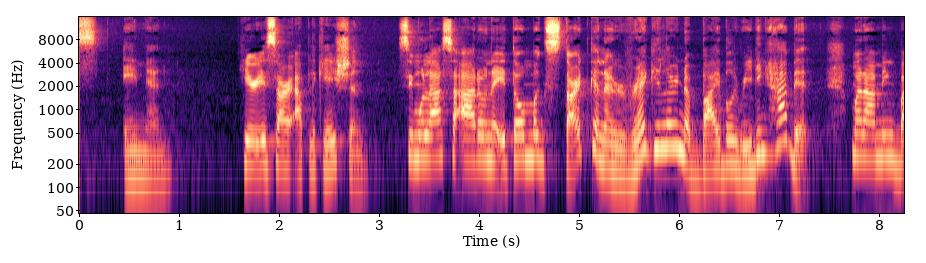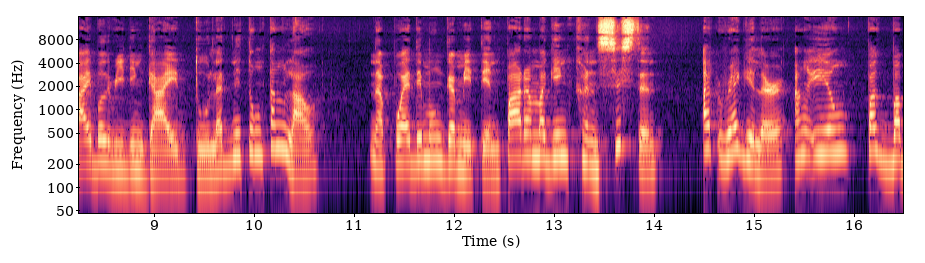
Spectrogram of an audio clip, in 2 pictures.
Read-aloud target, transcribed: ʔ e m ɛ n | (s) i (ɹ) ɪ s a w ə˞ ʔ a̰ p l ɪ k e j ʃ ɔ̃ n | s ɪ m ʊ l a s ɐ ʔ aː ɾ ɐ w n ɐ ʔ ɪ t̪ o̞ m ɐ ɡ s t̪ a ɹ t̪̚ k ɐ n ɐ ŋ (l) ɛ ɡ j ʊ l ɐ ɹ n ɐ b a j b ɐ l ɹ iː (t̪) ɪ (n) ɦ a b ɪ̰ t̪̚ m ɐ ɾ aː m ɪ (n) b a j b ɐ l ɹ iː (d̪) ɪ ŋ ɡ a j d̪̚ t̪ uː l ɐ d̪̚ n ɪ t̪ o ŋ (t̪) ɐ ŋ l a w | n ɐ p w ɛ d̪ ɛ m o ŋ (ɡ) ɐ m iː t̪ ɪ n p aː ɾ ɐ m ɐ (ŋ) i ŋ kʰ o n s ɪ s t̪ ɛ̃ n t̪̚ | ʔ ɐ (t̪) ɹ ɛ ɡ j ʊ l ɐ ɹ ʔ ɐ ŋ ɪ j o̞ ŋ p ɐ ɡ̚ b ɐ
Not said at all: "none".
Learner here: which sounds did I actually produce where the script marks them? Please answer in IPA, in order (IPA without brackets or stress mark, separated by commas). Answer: h, ɹ, ɹ, d̪, ŋ, ŋ, d̪, t̪, ɡ, ɡ, t̪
